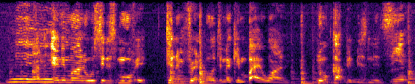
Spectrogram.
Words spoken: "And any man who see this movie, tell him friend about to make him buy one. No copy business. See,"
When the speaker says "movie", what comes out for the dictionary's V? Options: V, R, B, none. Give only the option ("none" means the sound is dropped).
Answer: V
